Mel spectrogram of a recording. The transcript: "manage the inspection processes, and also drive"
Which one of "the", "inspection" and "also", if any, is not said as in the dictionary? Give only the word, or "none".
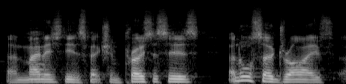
none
